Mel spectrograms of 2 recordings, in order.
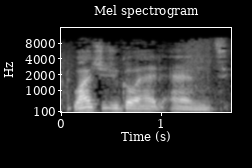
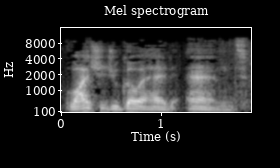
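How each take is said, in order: Both takes have the same delivery.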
